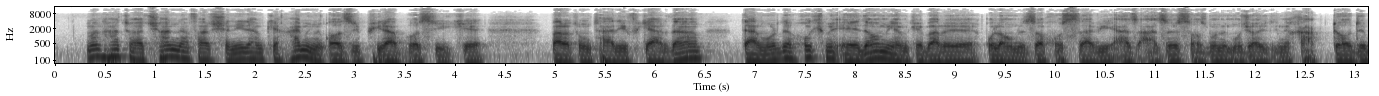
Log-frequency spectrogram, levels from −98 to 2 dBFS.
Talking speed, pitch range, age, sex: 130 wpm, 80-100 Hz, 50-69, male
